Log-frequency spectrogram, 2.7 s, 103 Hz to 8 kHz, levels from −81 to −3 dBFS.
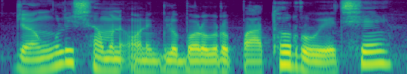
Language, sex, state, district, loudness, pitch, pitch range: Bengali, male, West Bengal, Cooch Behar, -15 LUFS, 125 Hz, 115-185 Hz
